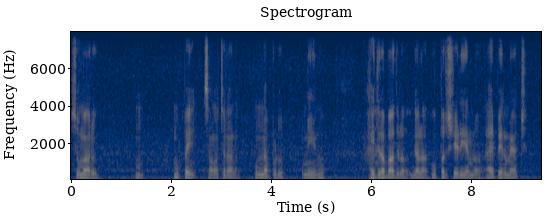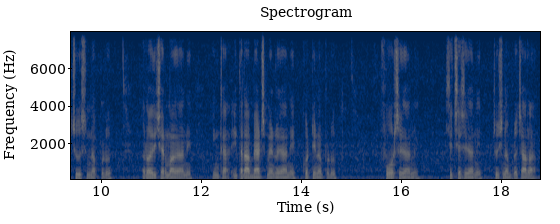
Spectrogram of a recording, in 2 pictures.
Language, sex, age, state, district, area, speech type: Telugu, male, 30-45, Telangana, Peddapalli, urban, spontaneous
